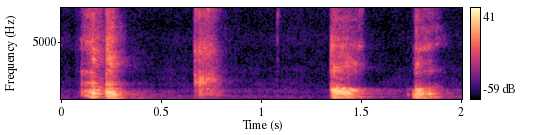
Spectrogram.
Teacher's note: کاف کو اس کے آگے آ کے کاف پڑھیں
